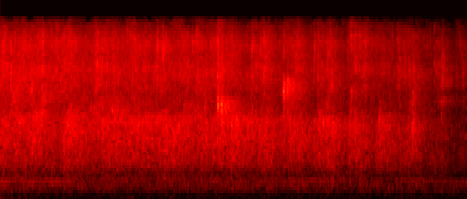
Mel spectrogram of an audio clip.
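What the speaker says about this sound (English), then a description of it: "Aradna, you are special, and I want us to give a very special round of applause to Aradna Wallace." Audience applause at a tourism conference, a sustained crowd clapping heard somewhat distantly that eases slightly toward the end.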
